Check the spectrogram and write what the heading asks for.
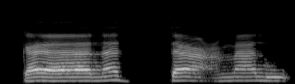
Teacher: Idgham itu menyatukan. Maka t-nya masuk kepada ta yang kedua.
